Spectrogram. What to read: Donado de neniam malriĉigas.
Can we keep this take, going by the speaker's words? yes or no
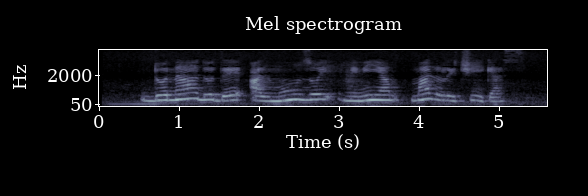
no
